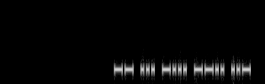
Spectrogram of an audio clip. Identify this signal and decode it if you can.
Morse code, heard as a keyed tone, about 44 wpm, 700 Hz. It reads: MSBZU
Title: Code Groups - 5 Letters - 45wpm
